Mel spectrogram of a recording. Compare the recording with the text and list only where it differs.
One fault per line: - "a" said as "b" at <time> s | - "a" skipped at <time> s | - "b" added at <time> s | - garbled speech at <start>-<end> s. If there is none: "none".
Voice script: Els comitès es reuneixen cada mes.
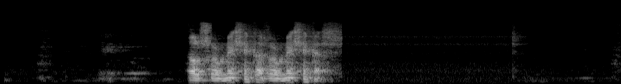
- "comitès" said as "reuneixen" at 2.2 s
- "cada" skipped at 3.2 s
